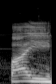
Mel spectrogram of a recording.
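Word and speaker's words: Bailly: in bodies had some barley Bailey's by E I should say it properly by E has had some game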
